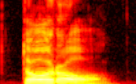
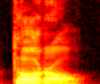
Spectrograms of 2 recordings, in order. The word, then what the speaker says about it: Торо: знают это генри дэвид торо тора ударение на последний слог тора это генри торо это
